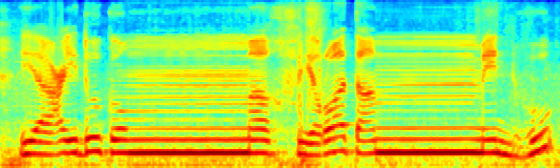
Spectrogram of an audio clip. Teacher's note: یہاں پہ میم ساکن کے بعد میم آئے گا تو ادغام شفوی ہوگا, غنہ کر کے ہم تب پڑھیں گے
